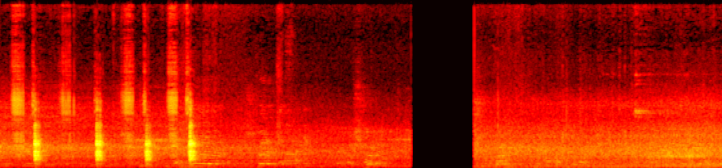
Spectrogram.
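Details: Car driving: four sharp squeaks about every half second, fading into road noise; suspension squeak, possibly a worn silent block bushing, unconfirmed.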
